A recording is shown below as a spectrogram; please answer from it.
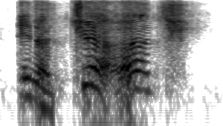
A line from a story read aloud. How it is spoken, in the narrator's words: the Canadian exclaimed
